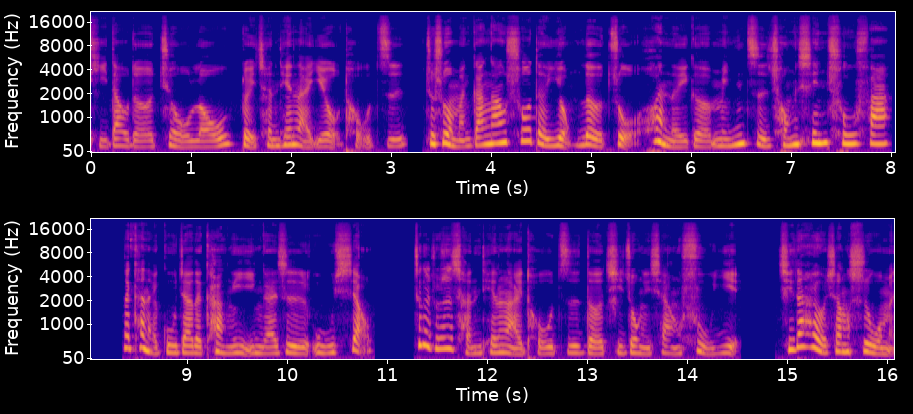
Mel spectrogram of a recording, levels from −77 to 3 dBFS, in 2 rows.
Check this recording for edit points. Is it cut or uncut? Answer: cut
